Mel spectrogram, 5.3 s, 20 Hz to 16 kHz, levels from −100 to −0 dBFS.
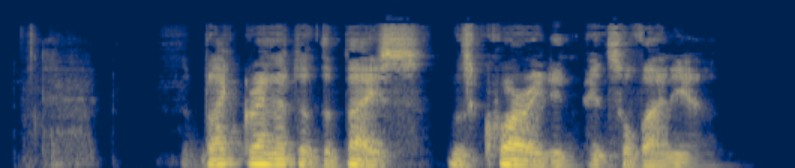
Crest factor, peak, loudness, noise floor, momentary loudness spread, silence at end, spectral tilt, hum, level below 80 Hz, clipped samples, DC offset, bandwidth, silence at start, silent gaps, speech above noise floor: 22 dB; 0 dBFS; -20 LUFS; -80 dBFS; 14 LU; 0.65 s; -5.5 dB/octave; none; -44 dBFS; under 0.1%; under 0.1%; 9.4 kHz; 1.35 s; none; 60 dB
